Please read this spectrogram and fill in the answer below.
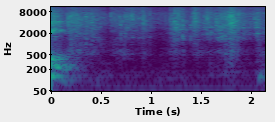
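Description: Faint crinkling of a thin plastic bag as a keyboard wrist rest is slid out of it, in a few soft rustles.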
